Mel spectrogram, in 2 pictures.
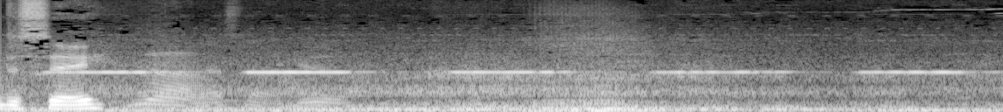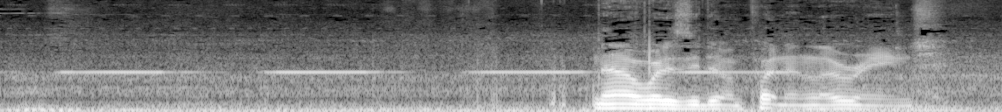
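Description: A concrete mixer truck's reversing alarm beeps.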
